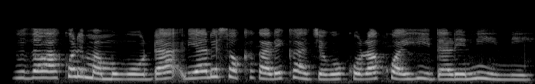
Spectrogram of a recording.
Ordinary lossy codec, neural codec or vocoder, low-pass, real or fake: none; none; 5.4 kHz; real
